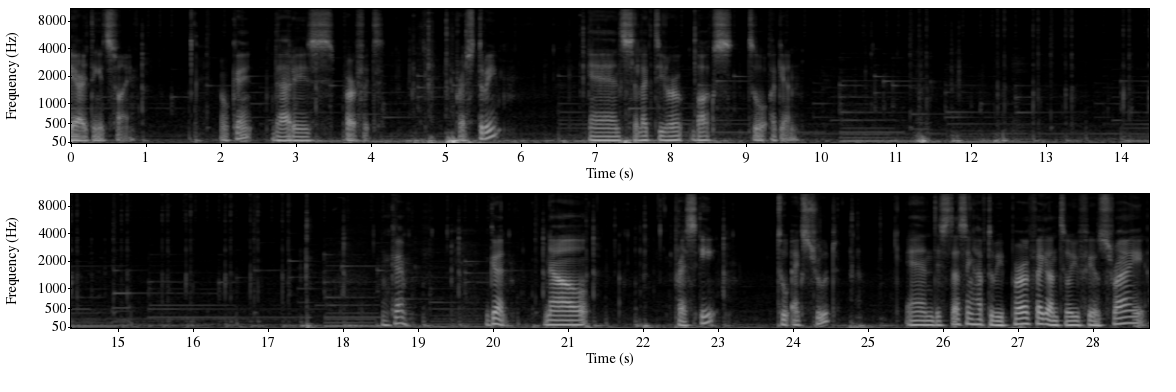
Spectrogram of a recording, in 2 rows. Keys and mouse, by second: 1.1 middle click, 2.6 middle click, 3.3 middle click, 5.1 3, 7.4 w, 11.4 click, 12.9 shift+click, 13.3 shift+click, 14.1 shift+click, 15.9 shift+click, 16.5 shift+click, 18.1-19.1 middle drag, 19.6 middle click, 20.7 middle click, 21.4 shift+click, 23.1-24.3 middle drag, 25.2 e.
